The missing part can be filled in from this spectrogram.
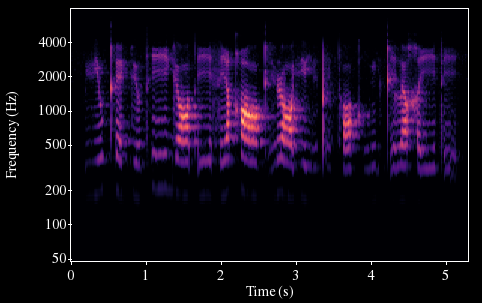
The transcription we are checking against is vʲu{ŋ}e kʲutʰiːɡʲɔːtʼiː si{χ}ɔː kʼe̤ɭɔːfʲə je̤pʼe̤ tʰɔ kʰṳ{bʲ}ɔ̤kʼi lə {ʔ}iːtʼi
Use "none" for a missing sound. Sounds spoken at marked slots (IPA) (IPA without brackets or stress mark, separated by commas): kʰ, qʰ, mʲ, χ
